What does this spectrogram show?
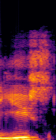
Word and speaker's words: as: So the word as in the phrase is pronounced us. Okay, a weak sound.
